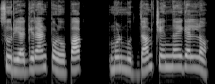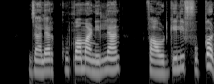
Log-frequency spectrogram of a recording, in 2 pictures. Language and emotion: Goan Konkani, sad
